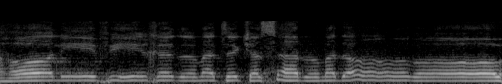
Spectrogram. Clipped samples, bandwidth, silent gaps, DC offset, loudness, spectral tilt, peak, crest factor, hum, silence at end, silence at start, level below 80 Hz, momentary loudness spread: under 0.1%; 8 kHz; none; under 0.1%; -30 LUFS; -6.5 dB/octave; -12 dBFS; 16 dB; none; 0 s; 0 s; -60 dBFS; 8 LU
